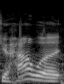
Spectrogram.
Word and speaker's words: Yahawah: Now, of course, Yahawah is the distinctive lashan kurash pronunciation.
